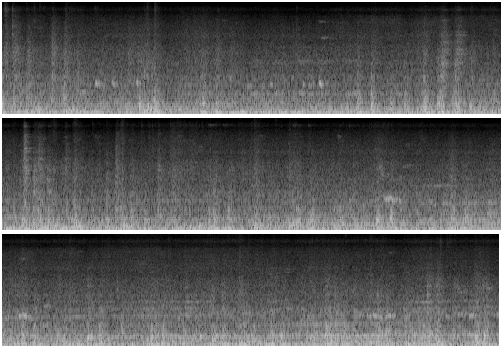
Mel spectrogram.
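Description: Konan Railway Konan Line electric train running along the line, heard from inside the front car: a steady rumble of wheels on rail with occasional clacks over rail joints.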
